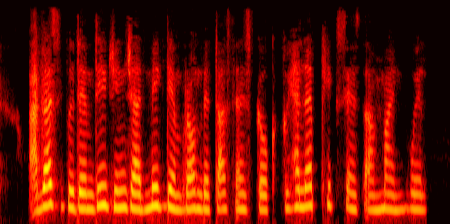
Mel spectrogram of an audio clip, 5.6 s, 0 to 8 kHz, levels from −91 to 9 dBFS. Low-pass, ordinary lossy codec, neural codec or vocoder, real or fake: 7.2 kHz; MP3, 32 kbps; codec, 16 kHz in and 24 kHz out, 0.6 kbps, FocalCodec, streaming, 4096 codes; fake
